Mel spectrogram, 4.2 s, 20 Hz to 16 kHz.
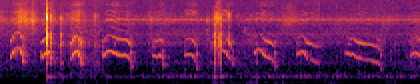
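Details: A 22-day-old female red Toy Poodle puppy, born 8 August 2014 and recorded 30 August in Kochi, Japan, gives thin, high whimpers that arch up and fall away, over and over.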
